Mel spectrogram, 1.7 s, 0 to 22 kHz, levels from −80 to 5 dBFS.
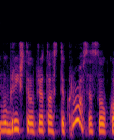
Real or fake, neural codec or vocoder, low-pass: fake; codec, 16 kHz, 4.8 kbps, FACodec; 7.2 kHz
